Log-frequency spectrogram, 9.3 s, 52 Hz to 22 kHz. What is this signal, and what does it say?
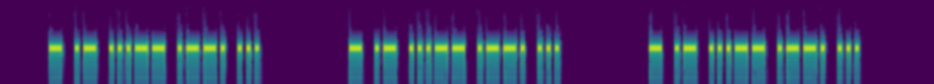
Morse code, heard as a keyed tone, about 28 wpm, 700 Hz. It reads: TA3PS TA3PS TA3PS
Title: DXCC-100 Call Signs - 5 Characters - Repeated 3x - 28wpm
